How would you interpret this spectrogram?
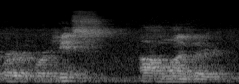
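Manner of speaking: normal talking voice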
